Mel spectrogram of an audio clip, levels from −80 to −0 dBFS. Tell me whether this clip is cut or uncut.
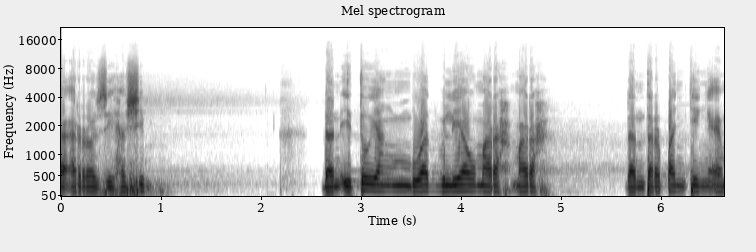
uncut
